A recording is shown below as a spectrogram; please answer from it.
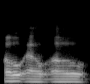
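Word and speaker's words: Oloixarac: called Mona by an Argentinian writer named Paula Olixirac. I don't even know how to say her last name. Olixirac, Olioshirak. Mhm. Pola, it's Olixarac.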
